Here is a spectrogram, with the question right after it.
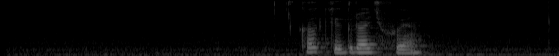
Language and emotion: Russian, neutral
